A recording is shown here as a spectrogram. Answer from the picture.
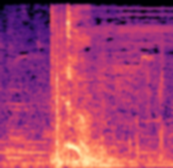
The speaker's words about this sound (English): Bust the door, Pike.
